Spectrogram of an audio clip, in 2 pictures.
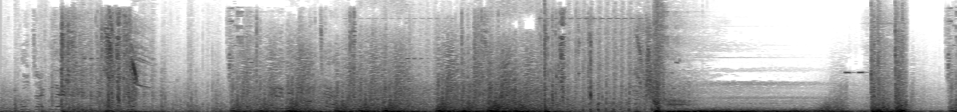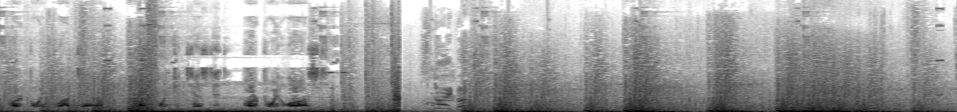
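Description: Sniper rifle shots crack loudly.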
